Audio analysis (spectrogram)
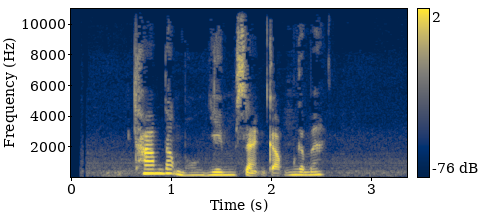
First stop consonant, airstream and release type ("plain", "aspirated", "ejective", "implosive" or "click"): aspirated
